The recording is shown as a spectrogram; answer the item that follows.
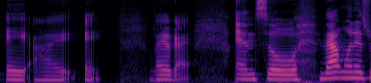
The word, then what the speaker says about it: BioGaia: use the biogaia i think that's how you pronounce it probiotic b i o g a i a bio guy and so that one is really helping him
